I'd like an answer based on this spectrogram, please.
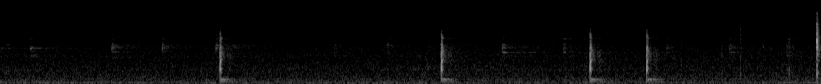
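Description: A cricket bat tapped on a hard court surface as the batsman takes guard: four sharp wooden knocks, unevenly spaced, then a louder sharp crack right at the end as the bowled ball arrives.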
